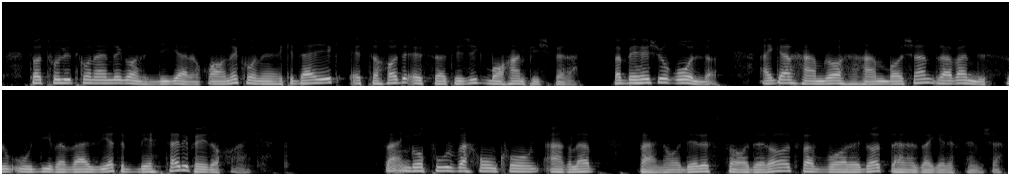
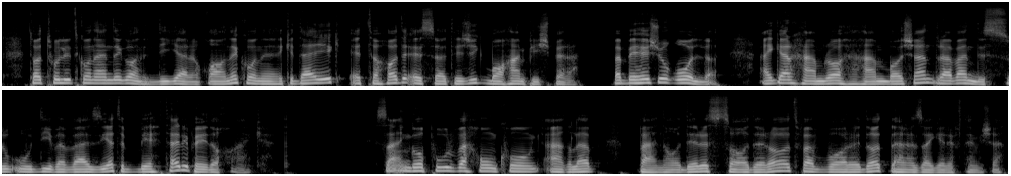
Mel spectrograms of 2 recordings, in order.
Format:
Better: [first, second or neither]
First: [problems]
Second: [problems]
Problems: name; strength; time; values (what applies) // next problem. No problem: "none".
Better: second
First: muffled; very; fading above 2 kHz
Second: none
